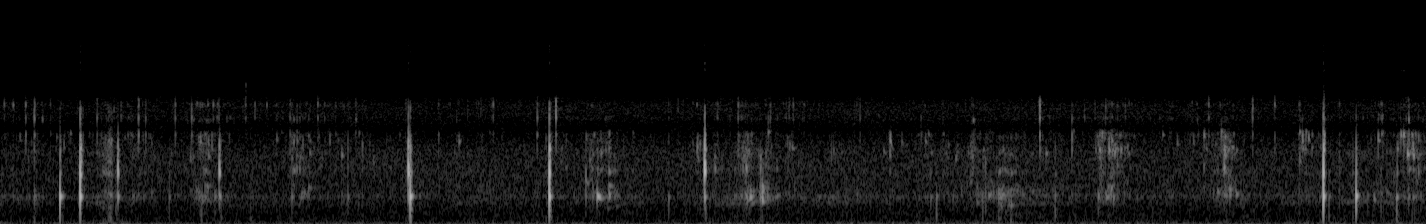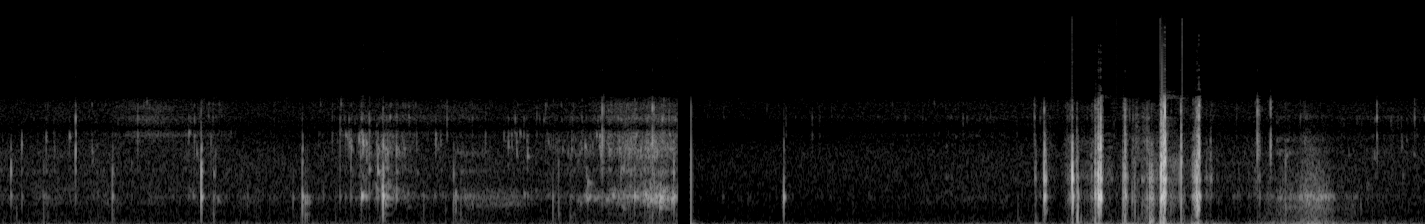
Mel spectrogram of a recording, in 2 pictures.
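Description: Underwater sound picked up by a snorkeler's camera: scattered sharp clicks over a faint steady hum. Near the end comes a louder cluster of knocks with water churning.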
